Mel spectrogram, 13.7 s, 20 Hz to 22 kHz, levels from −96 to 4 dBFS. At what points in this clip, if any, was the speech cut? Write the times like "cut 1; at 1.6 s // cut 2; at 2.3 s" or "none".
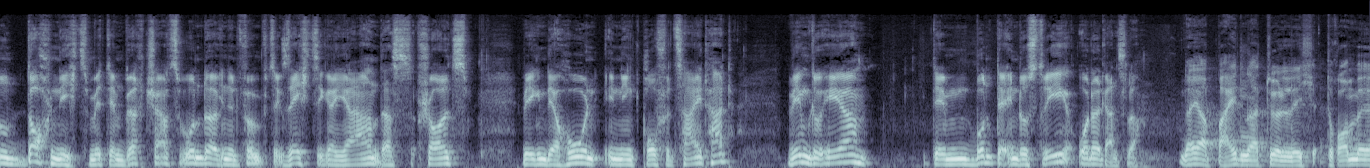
cut 1; at 1.3 s // cut 2; at 2.2 s // cut 3; at 2.8 s // cut 4; at 4.2 s // cut 5; at 6.0 s // cut 6; at 6.4 s // cut 7; at 8.1 s // cut 8; at 11.0 s // cut 9; at 12.4 s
